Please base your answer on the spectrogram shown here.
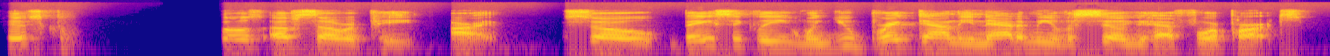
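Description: A man's voice: on the high side, animated, fairly quick, fairly bright tone. An American man giving opinionated, unscripted advice as a podcast guest, blunt, profane and scolding.

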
